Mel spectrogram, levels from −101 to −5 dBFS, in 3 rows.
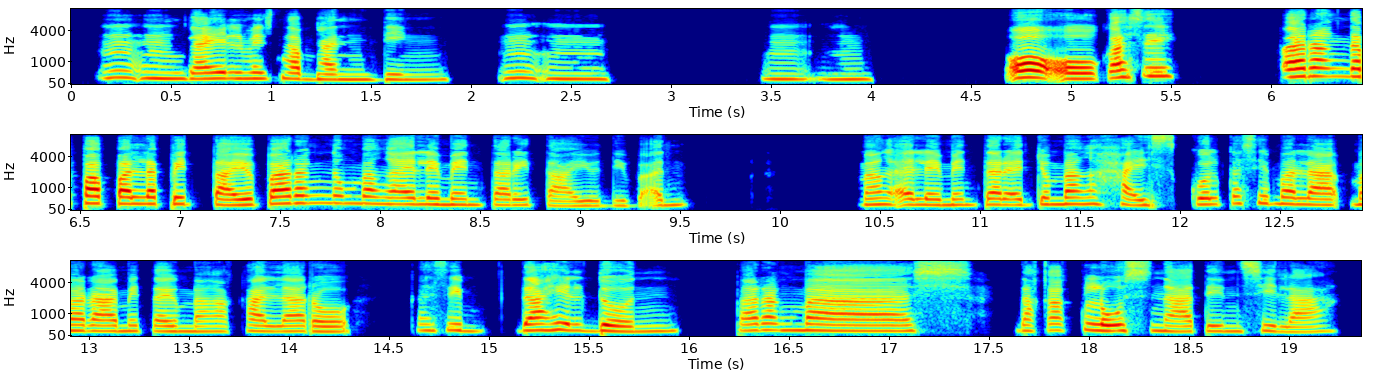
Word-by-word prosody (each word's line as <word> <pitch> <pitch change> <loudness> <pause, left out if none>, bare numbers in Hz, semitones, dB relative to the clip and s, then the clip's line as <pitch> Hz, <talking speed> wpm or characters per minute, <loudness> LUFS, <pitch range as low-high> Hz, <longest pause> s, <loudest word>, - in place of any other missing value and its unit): Mm, 275 -3 -3
dahil 260 +1 +1
may 260 - 0
sa 255 -1 0
bonding. 220 -1 -5 0.3
Mm. 250 -3 -4 0.8
Mm. 230 -1 -6 0.7
Oo, 275 -5 +9
kasi 345 +5 +3 0.5
parang 355 +2 +6
napapalapit 290 -4 +4
tayo. 245 0 +3
Parang 325 +2 +4
nung 320 -1 -5
mga 285 -3 +1
elementary 250 -2 -2
tayo 205 0 -5
'di 215 0 -11
ba 230 - -8
an 240 +2 -9 0.9
mga 265 +1 -2
elementary 245 +1 -2
at - - -22
yung 275 0 -2
mga 285 0 +1
high 235 -2 -1
school 265 +3 -3
kasi 315 +1 -6
mala 260 -4 +1
marami 240 -2 -1
tayong 230 -1 -3
mga 225 0 -6
kalaro 230 -2 -2 0.3
kasi 265 0 -7 0.3
dahil 275 0 +2
do'n 230 -1 +1 0.3
parang 275 +2 -1
mas 250 -2 0 0.2
naka-close 255 0 0
natin 230 0 -4
sila 215 -2 -6
250 Hz, 125 wpm, -22 LUFS, 235-275 Hz, 0.9 s, Oo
